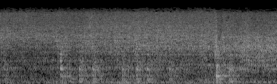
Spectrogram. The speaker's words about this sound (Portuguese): Bom, já pus uma panela aqui pra aquecer e eu vou refogar esse frango, gente. Pouco de azeite.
